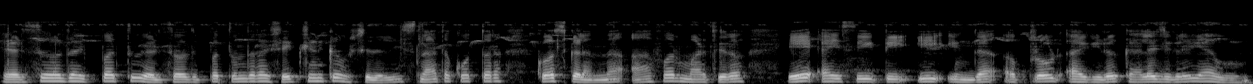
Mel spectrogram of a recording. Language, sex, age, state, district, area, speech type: Kannada, male, 60+, Karnataka, Bangalore Rural, urban, read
